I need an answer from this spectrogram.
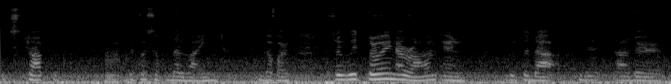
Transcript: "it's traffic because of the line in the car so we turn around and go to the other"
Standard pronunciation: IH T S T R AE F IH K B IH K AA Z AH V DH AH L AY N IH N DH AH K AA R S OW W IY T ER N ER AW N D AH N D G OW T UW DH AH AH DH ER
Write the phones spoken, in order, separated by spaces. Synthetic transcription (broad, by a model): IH T S T R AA P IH K B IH K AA S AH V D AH L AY IH N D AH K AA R S OW W IY T ER N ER AW N D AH N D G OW T UW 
